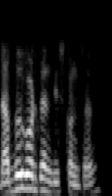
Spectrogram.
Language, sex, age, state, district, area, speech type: Telugu, male, 18-30, Telangana, Bhadradri Kothagudem, urban, conversation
